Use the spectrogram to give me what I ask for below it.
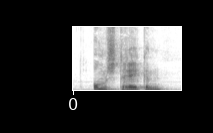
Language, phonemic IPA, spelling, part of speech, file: Dutch, /ˈɔmstrekə(n)/, omstreken, noun, Nl-omstreken.ogg
- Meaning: plural of omstreek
